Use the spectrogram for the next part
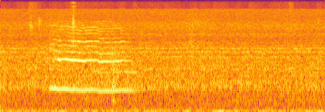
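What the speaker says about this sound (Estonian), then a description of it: "Okei, vabandust, see oli mu kass." A pet cat gives a single short meow at close range against a quiet room background.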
